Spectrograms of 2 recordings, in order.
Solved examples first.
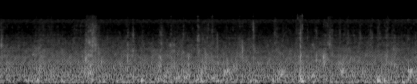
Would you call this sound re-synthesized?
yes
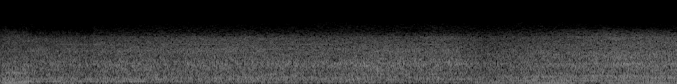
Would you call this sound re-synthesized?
no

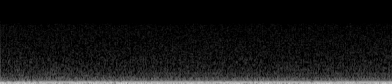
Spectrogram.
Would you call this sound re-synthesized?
yes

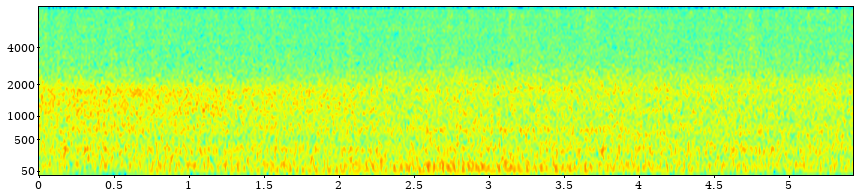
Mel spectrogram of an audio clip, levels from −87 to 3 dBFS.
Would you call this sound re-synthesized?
no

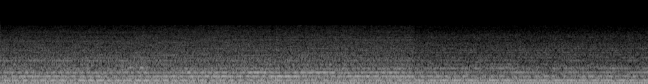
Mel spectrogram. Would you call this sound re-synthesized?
no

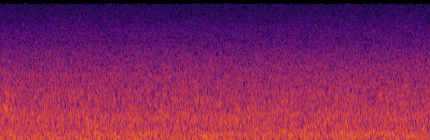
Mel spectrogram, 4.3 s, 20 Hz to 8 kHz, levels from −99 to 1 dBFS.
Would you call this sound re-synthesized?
no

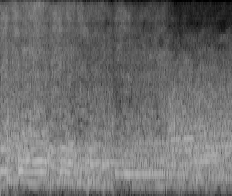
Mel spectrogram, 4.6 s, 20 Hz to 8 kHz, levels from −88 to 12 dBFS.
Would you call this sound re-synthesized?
yes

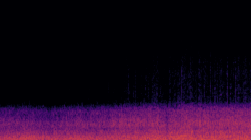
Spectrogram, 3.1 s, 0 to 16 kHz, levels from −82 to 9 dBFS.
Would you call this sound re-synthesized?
no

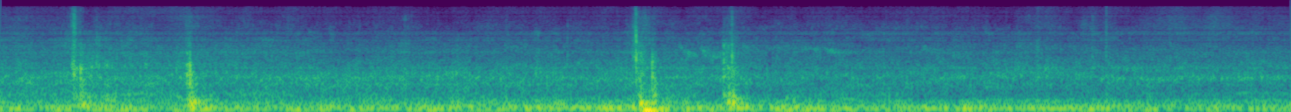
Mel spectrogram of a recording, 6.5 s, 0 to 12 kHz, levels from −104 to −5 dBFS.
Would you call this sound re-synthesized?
yes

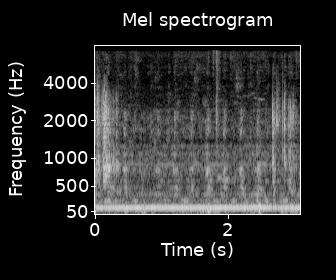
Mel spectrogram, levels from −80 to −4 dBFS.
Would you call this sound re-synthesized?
no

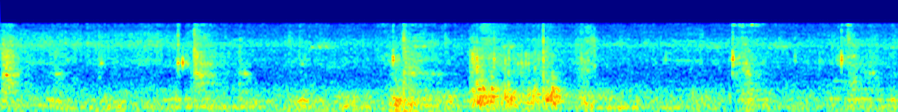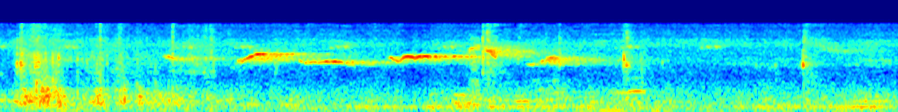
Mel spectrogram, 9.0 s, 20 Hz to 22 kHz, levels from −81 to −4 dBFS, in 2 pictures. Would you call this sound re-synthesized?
no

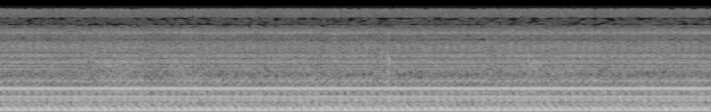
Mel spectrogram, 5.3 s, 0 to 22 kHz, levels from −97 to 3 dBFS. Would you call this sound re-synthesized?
yes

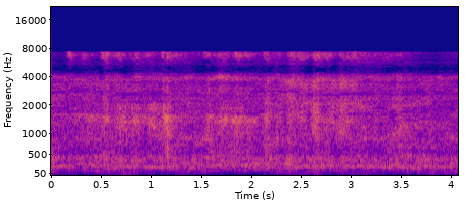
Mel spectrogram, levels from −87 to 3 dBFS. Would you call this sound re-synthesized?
yes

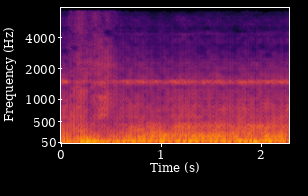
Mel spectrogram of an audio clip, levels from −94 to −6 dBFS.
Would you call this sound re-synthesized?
yes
